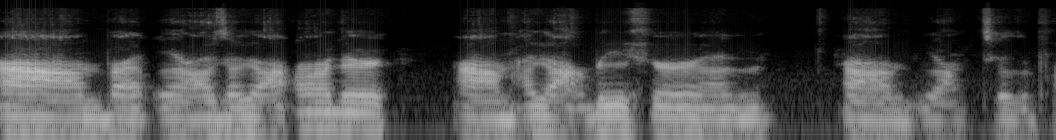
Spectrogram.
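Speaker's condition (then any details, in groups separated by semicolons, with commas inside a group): Spinal muscular atrophy; progressive, wheelchair; declining function, robotic exoskeleton therapy, uses voice control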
